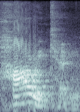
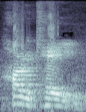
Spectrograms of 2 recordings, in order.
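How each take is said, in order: First: হারিকেন as "HURRI-kun", higher pitched; weak short ending on হারিকেন; British reduced last vowel in হারিকেন; British pronunciation. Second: হারিকেন as "HURRI-cane"; full long "ay" ending on হারিকেন; American "cane" ending in হারিকেন; American pronunciation. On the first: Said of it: "কীভাবে ব্রিটিশে sound করে". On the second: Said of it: "কীভাবে আমেরিকানরা sound করে". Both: Shown as a demonstration.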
